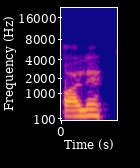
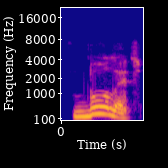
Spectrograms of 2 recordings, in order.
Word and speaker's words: bullet: Bu balet, buna balet demeyin yani balet, yani bullet okunur.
